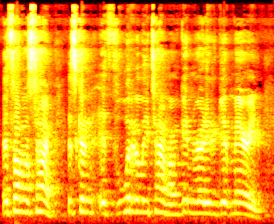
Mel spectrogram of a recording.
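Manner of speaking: high, fast panicked babble; mock panic before the wedding, high and rushed. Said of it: "losing it again".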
